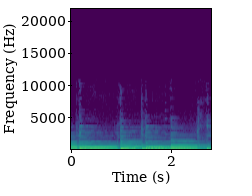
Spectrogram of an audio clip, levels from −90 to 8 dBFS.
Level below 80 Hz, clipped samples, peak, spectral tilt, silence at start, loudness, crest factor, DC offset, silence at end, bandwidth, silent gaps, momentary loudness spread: -66 dBFS; under 0.1%; -14 dBFS; -9.5 dB/octave; 0 s; -29 LUFS; 14 dB; under 0.1%; 0 s; 5.2 kHz; none; 3 LU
